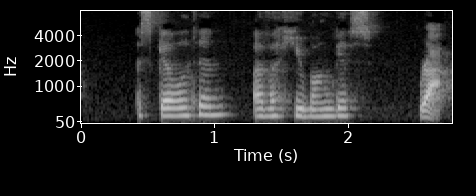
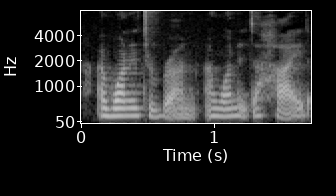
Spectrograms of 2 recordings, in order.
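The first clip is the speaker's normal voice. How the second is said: ordinary delivery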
